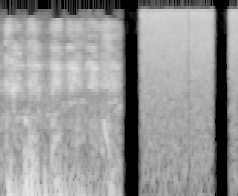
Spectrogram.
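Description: Voices for about the first second, a brief cut to silence, then a steady burst of TV-style static hiss used as an editing transition.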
